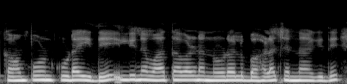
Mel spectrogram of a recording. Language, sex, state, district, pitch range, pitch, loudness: Kannada, female, Karnataka, Bangalore, 185-200 Hz, 190 Hz, -11 LUFS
